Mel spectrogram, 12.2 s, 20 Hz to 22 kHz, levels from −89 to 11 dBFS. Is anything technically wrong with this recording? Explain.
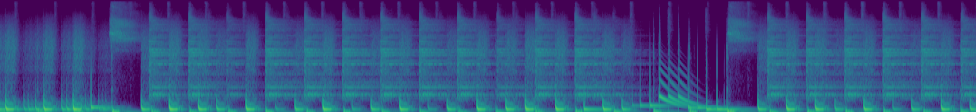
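No, nothing technically wrong can be heard in this music clip. There are no audible faults anywhere in the recording.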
